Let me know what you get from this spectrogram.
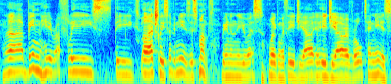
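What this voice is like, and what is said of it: Australian accent. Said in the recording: “you're freaking Australian”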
